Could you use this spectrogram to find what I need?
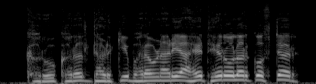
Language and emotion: Marathi, fearful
